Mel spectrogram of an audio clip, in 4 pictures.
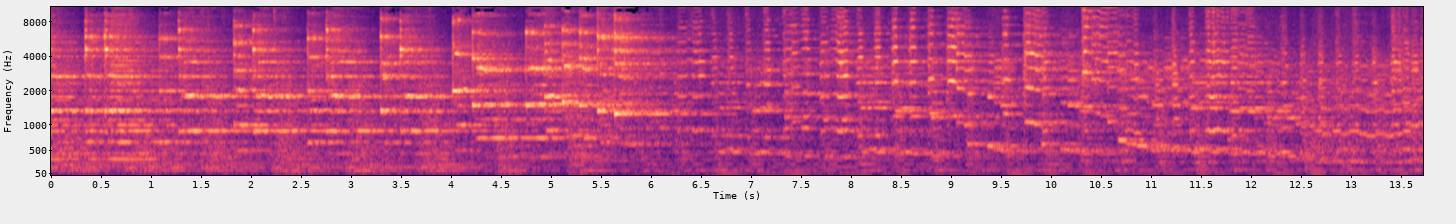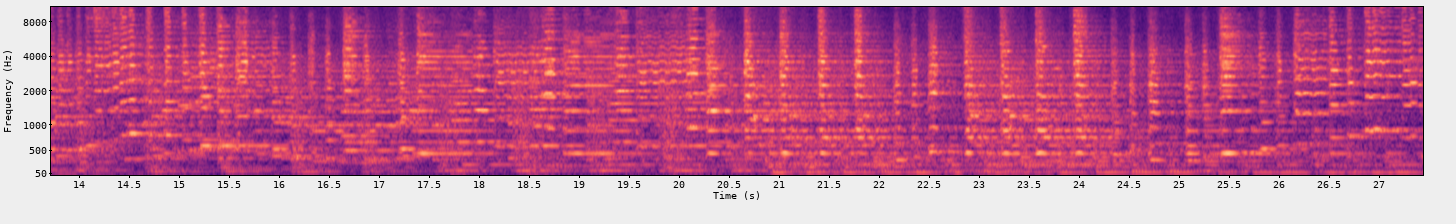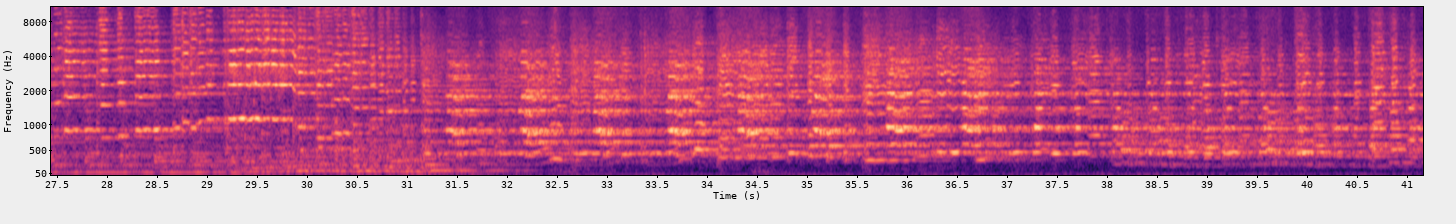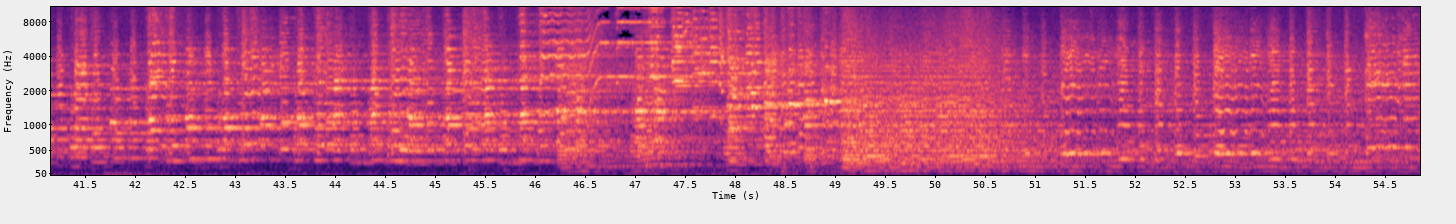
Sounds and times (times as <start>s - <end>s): Violin, fiddle: 0.0s - 54.8s.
